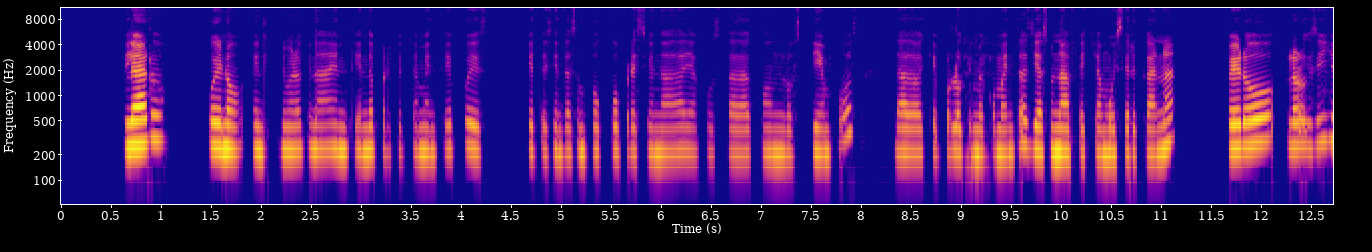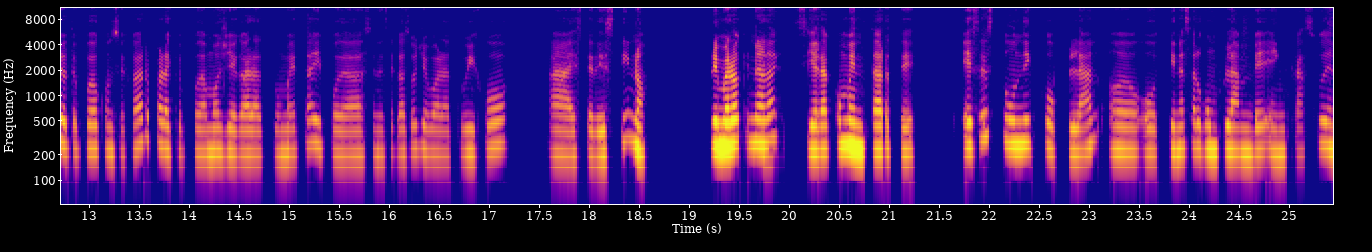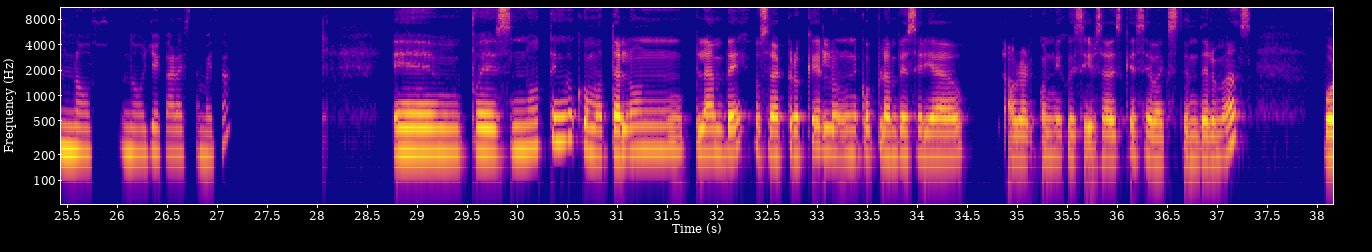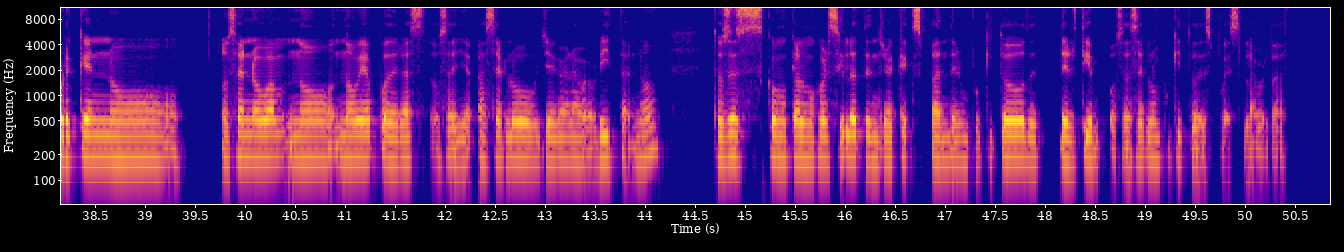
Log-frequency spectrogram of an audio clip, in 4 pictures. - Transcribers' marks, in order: other noise; other background noise
- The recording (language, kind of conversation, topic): Spanish, advice, ¿Cómo puedo disfrutar de unas vacaciones con poco dinero y poco tiempo?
